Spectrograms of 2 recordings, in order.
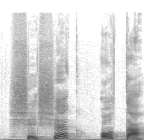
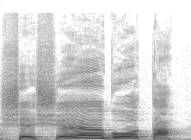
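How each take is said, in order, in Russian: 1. Два слова произносятся отдельно, заканчиваясь на k. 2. Слова звучат слитно, k звучит как g. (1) "Два слова" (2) "как одно слово"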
